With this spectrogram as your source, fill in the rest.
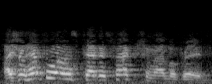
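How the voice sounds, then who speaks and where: A man's voice: high voice, very animated, fast talker, slight background noise. An actor playing a solemn, stubborn young naval midshipman in an old radio drama, stiff, polite and a little hesitant. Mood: stiff, offended. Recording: muffled old radio recording.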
